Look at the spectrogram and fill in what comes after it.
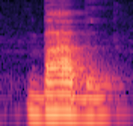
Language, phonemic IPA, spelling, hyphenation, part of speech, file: Dutch, /ˈbaːbu/, baboe, ba‧boe, noun, Nl-baboe.ogg
- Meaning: 1. amah, ayah; a native Indonesian woman employed as a wet nurse, nanny and/or maid by Europeans in the former Dutch East Indies 2. babu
